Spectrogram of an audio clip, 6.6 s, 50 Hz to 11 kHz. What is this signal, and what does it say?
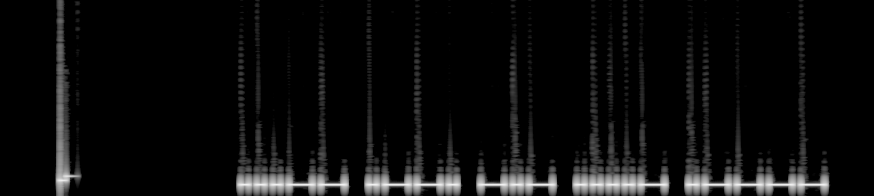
Morse code, heard as a keyed tone, about 20 wpm, 700 Hz. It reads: 3PK41
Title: Code Groups - 5 Letter:Numbers - 20wpm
